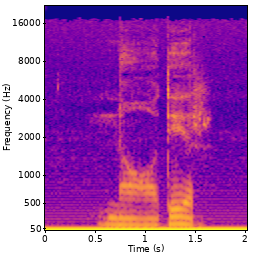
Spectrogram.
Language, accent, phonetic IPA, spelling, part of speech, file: Persian, Iran, [nɒː.d̪éɹ], نادر, adjective / proper noun, Fa-نادر.ogg
- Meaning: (adjective) rare; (proper noun) a male given name, Nader and Nadir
